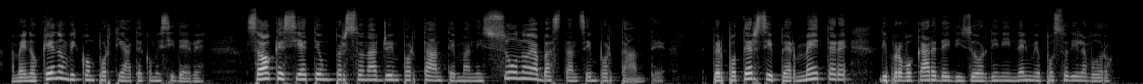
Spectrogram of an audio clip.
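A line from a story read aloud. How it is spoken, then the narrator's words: Grumbled. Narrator (Italian): brontolò il signor Fenway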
